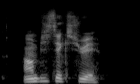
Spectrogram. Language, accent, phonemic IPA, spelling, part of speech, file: French, France, /ɑ̃.bi.zɛk.sɥe/, ambisexué, adjective, LL-Q150 (fra)-ambisexué.wav
- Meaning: ambisexual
